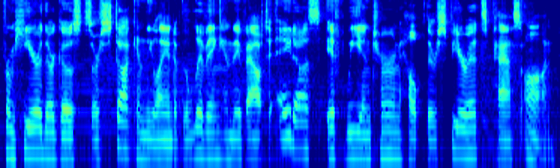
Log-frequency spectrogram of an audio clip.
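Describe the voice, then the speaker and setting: Conversational young man narrating over soft music. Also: mid-range voice, unhurried, hardly any pauses. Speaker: video game essayist.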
